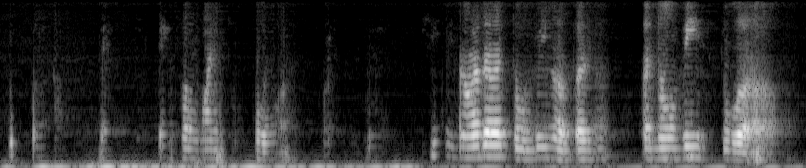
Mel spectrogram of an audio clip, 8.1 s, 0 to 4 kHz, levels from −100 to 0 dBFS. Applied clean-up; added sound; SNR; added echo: neural mask model DeepFilterNet 3.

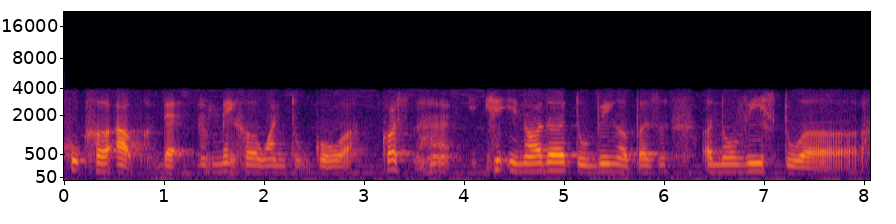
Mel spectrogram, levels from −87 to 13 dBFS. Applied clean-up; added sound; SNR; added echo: none; none; none; none.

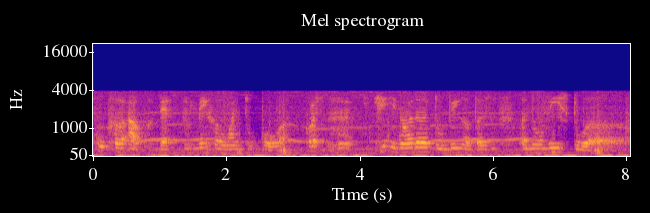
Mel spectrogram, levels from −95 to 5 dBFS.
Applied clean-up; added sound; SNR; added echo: none; Car; 12 dB; reverberation time 0.2 s.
